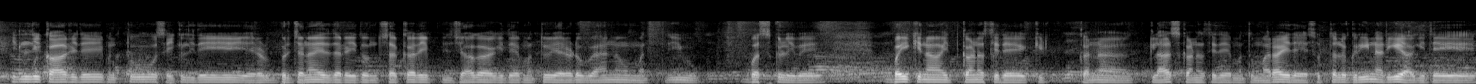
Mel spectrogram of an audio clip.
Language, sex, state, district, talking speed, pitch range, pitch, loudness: Kannada, male, Karnataka, Bijapur, 140 wpm, 100-115 Hz, 105 Hz, -20 LUFS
